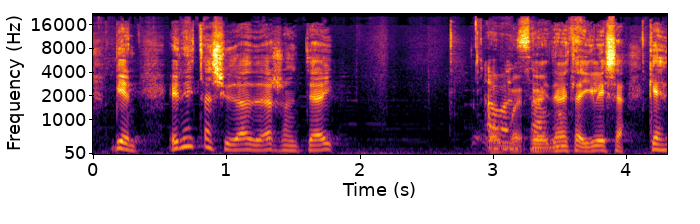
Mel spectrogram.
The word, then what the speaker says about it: Argenteuil: A ver cómo lo pronuncia. Argenteuil. Toma. Argenteuil.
